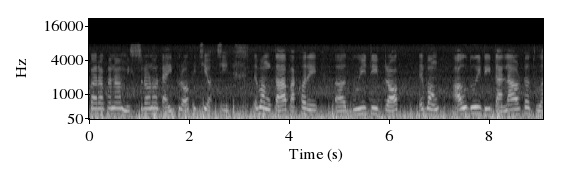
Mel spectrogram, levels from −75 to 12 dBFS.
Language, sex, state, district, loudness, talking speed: Odia, male, Odisha, Khordha, -19 LUFS, 125 wpm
